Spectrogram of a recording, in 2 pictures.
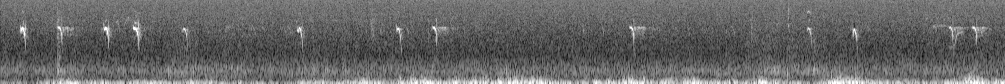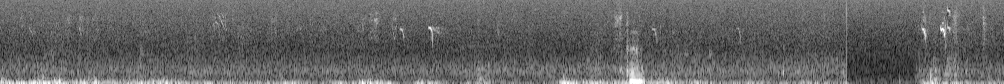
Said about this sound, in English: is a crossbill. Three crossbills there.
